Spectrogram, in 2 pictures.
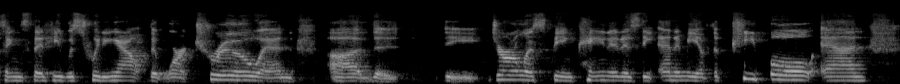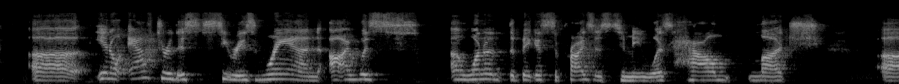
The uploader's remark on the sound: This program was recorded via video conference on July 22nd, 2021 by the Commonwealth Club of California.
